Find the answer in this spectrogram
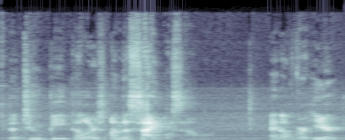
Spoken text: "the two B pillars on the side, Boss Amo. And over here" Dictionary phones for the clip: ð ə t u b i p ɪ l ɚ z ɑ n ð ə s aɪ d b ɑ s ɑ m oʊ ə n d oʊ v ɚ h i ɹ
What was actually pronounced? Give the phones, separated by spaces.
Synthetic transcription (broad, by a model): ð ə t u b i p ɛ l ɚ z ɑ n ð ə s aɪ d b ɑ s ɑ ʊ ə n oʊ v ɚ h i ɹ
